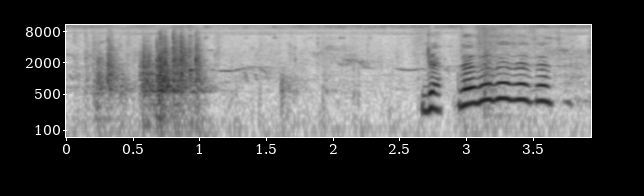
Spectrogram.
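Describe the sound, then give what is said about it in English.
Cows inside a house, in the same room as the people, thump and shuffle their hooves in a short cluster of dull knocks, followed by quieter scuffs, then a brief voice sounds toward the end. “If the mosquitoes bite them, they'll thump around. Yeah. The cows are in the same room as us.”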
